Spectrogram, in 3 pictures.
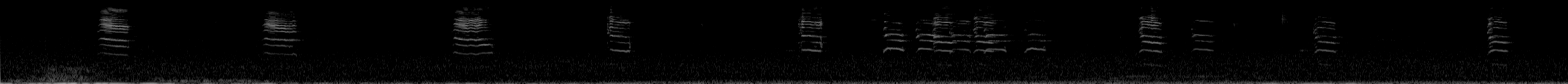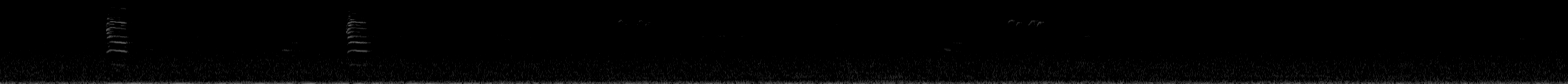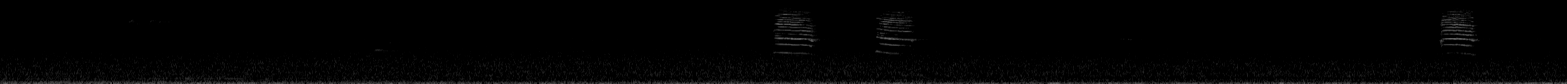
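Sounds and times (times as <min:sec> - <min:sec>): low wind rumble: 0:00.0 - 0:04.5
songbird calls: 0:01.0 - 0:01.4, 0:02.6 - 0:03.1, 0:04.5 - 0:05.0, 0:06.0 - 0:06.4, 0:07.9 - 0:10.6, 0:11.3 - 0:14.0, 0:14.8 - 0:15.2, 0:16.7 - 0:17.5, 0:18.3 - 0:19.8, 0:39.1 - 0:40.6, 0:45.8 - 0:47.0.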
